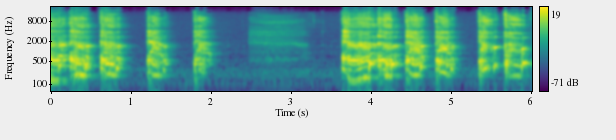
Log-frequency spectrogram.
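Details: A woman with a nasty, nonstop barking cough gives about a dozen harsh, deep, voiced coughs in two runs, with a brief breath between.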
